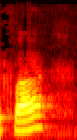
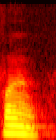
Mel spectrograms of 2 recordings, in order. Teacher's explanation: fá, seria oral, mas você fala fã. Até você sente a nasalização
